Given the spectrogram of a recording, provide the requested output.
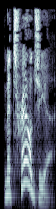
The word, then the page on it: metralgia: British English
